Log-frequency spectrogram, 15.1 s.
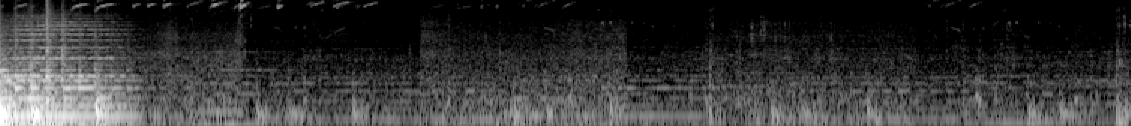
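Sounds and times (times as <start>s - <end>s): small bird chirps: 0.0s - 8.8s, 12.2s - 15.0s.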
